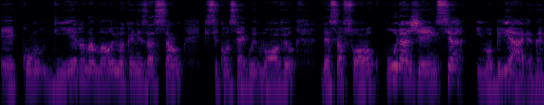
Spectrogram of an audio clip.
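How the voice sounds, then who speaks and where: Here a man speaks fairly slowly at a fairly high pitch. The recording is very clean with a silent background. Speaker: immigrant vlogger. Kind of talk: vlog monologue. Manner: conversational.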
